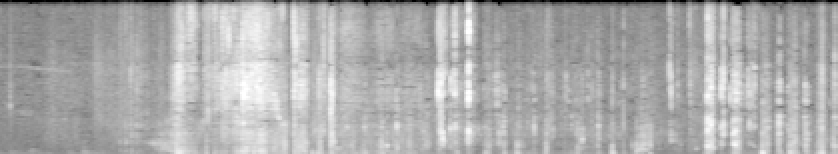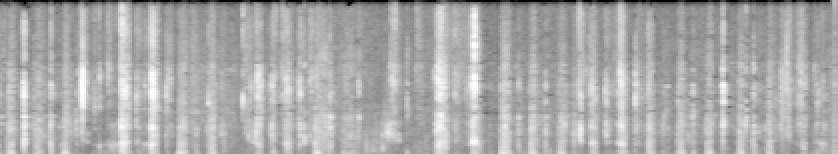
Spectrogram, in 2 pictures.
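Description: Close-miked eating of a peeled cooked shrimp: wet chewing with many sharp mouth clicks and smacks, the densest crackle about two seconds in.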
